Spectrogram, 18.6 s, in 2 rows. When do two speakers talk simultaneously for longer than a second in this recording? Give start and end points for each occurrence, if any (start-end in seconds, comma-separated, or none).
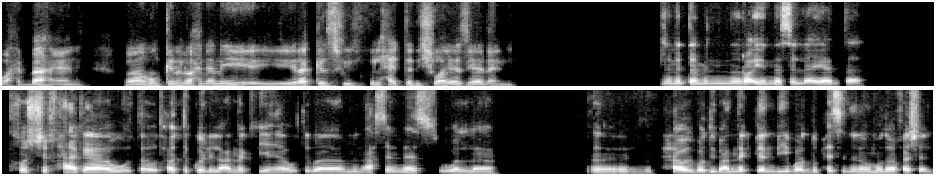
none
